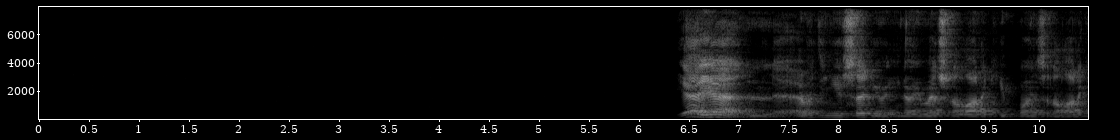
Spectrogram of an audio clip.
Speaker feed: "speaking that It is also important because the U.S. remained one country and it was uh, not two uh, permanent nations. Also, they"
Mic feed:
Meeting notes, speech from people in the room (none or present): present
